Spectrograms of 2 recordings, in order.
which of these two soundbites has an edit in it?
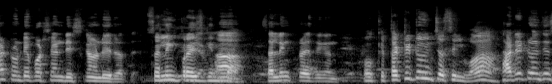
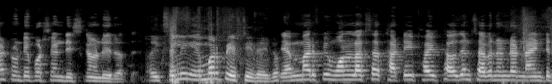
second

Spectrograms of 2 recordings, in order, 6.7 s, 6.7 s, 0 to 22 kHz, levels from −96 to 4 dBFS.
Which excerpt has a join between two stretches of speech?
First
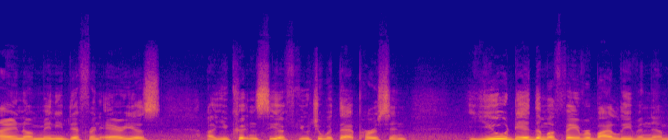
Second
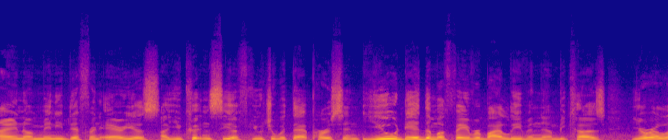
second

